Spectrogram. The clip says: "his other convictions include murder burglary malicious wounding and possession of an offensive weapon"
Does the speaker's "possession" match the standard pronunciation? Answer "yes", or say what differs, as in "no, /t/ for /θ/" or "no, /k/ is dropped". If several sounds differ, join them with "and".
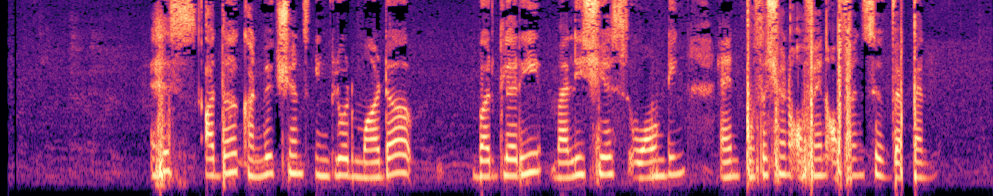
no, /s/ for /z/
